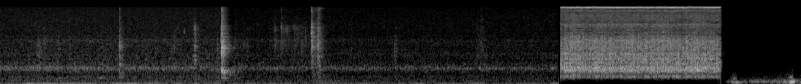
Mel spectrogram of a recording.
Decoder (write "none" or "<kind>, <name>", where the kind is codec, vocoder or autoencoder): none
